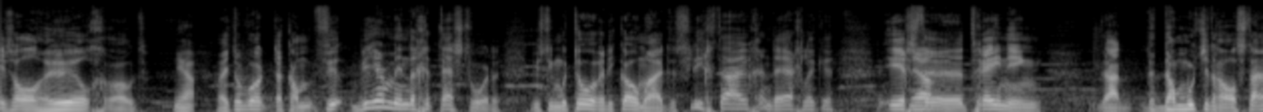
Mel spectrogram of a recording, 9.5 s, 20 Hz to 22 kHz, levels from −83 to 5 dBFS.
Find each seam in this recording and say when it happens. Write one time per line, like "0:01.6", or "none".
0:01.7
